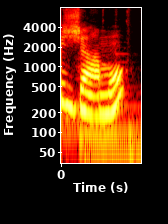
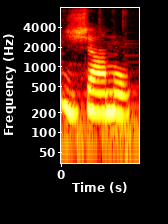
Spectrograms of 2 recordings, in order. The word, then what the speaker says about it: llamo: I'll say me llamo no. If you read this particular line, me llamo, the double L is always pronounced as je.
